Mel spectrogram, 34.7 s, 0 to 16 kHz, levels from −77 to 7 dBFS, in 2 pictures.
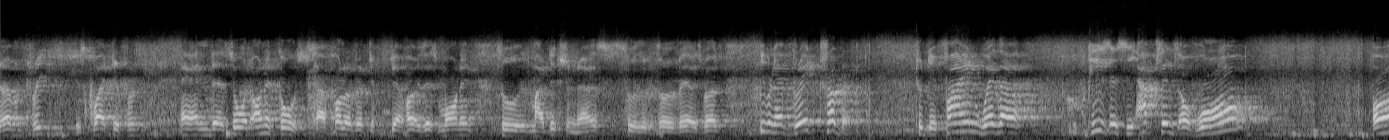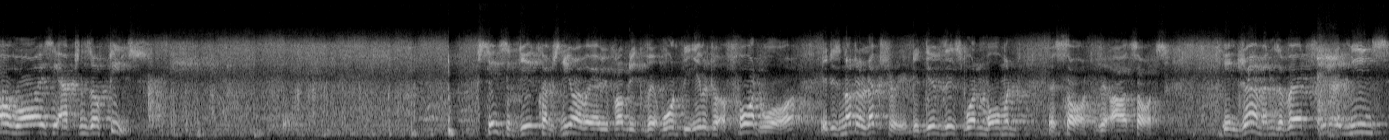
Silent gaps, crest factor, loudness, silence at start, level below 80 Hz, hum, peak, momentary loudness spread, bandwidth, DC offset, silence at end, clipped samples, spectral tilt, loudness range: none; 16 dB; -18 LUFS; 0 s; -60 dBFS; none; -2 dBFS; 9 LU; 15 kHz; under 0.1%; 0 s; under 0.1%; -4.5 dB/octave; 4 LU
